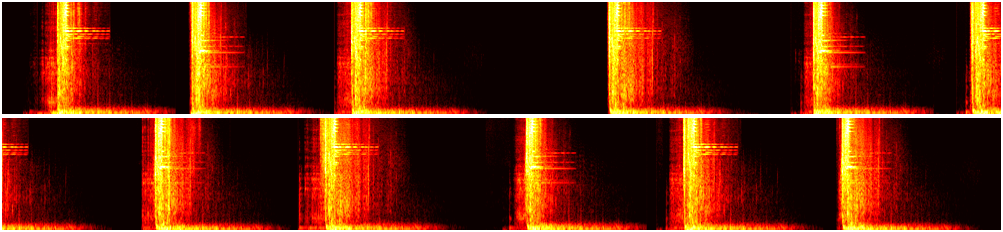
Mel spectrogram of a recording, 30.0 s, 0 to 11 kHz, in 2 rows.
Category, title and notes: Sound effects > Animals
custom monster footstep sound Super Shredder variant 01132025
super shredder inspired bladed footstep sounds.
